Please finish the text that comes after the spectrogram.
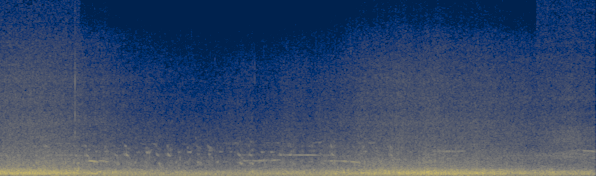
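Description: Steady, rushing wash of Atlantic Ocean waves heard from the courtyards of a mosque built over the sea, with wind gusting across the microphone, a continuous roar that swells slightly midway, with faint indistinct murmurs in the background.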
